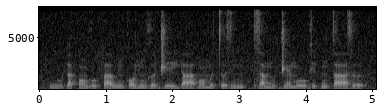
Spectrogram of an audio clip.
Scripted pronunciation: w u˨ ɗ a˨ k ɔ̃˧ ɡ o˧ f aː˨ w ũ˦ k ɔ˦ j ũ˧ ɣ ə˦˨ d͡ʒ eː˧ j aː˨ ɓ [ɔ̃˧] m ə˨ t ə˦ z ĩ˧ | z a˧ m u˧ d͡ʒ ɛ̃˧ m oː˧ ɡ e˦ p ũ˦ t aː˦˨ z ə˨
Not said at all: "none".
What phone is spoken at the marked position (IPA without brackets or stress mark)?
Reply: ɔ̃˧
